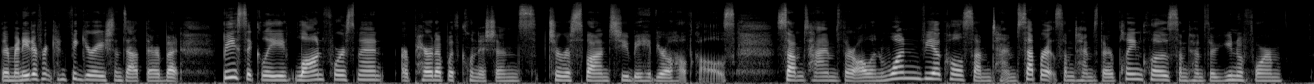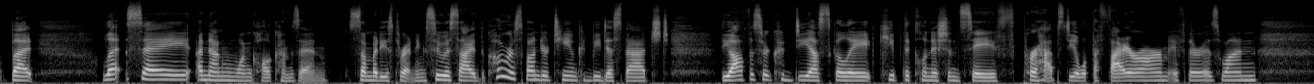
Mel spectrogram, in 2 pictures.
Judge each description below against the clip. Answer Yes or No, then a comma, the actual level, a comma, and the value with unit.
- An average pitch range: Yes, average, 3.8 semitones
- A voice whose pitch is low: No, high, 190 Hz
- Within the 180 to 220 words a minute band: No, average, 160 wpm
